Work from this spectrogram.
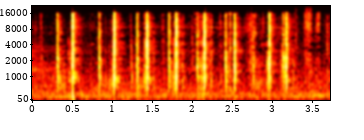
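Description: A toy cowboy cap gun fires a rapid irregular series of about a dozen sharp, close popping snaps over a few seconds, with no voices.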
